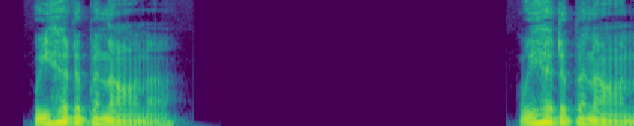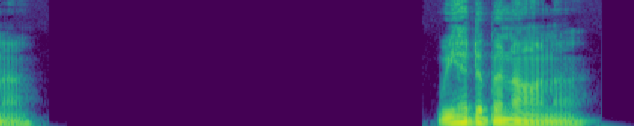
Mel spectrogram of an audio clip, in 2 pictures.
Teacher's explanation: Now it's important to note that in a sentence, a is pretty much always going to be that's always going to be a schwa, and banana is an individual word, so that's always going to have two schwas in it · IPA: /ə/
